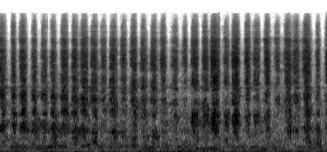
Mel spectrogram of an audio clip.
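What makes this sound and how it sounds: Fingers rub and nails scratch the coarse glitter cover of a small, closed hardcover journal, which is turned sideways partway through. The result is a rapid, steady run of bright, gritty scratching strokes over a low rumble.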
